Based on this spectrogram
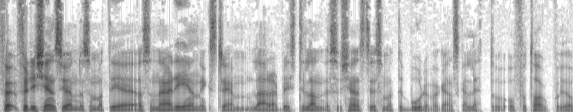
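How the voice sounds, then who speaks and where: A man with a very deep, low pitch and vocal fry rattles along very fast with hardly any pauses, his tone dark and mellow, his pitch variation ordinary, and the sound dry and close with no echo. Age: 20s. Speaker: podcast host. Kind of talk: interview. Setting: guest's office at city hall. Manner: halting.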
